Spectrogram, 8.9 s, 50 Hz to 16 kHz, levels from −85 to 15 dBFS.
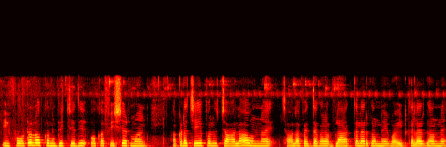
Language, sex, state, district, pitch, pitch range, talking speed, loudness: Telugu, female, Andhra Pradesh, Sri Satya Sai, 240 Hz, 230-250 Hz, 135 wpm, -17 LUFS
